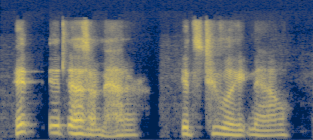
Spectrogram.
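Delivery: small, slight whimper in the voice. Game narrator voicing Will as he responds, with a slight whimper. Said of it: "a bit of a whimper in Will's voice".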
